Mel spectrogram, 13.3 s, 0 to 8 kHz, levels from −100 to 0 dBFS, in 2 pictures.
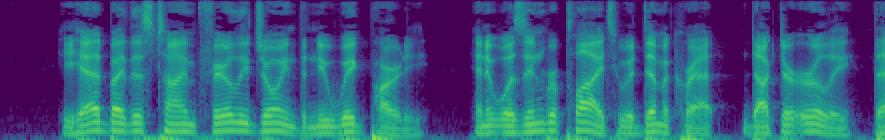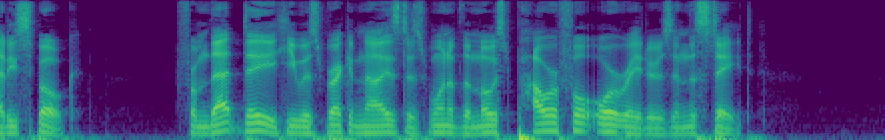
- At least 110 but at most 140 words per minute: No, average, 180 wpm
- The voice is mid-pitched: No, low, 105 Hz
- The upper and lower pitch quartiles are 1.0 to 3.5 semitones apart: No, average, 4.2 semitones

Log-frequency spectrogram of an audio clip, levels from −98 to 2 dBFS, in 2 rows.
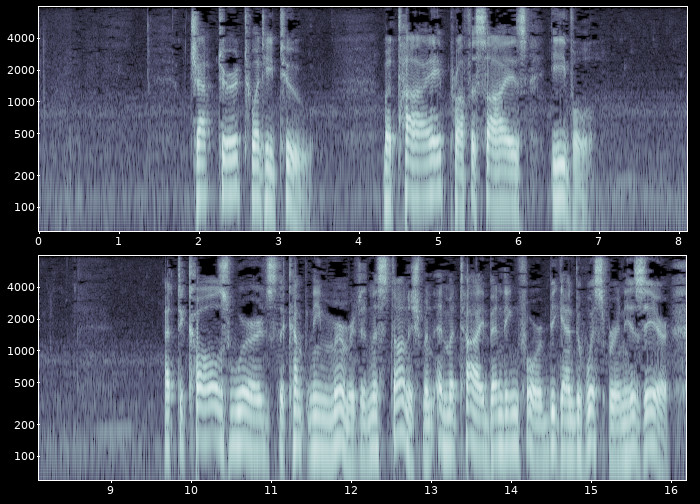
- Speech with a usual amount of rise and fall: Yes, average, 3.3 semitones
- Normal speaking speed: No, slow, 85 wpm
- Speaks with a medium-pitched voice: No, low, 120 Hz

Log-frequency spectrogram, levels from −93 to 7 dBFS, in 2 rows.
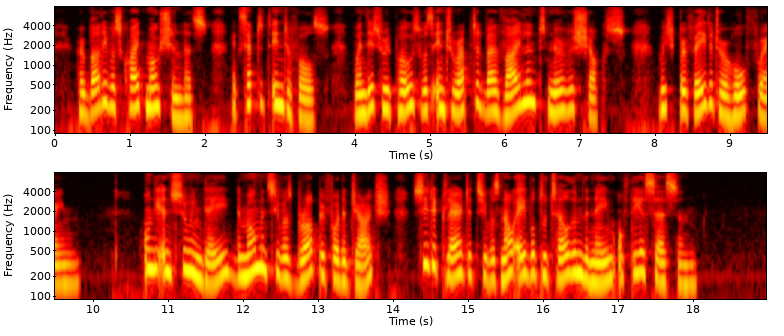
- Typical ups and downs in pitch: Yes, average, 4.4 semitones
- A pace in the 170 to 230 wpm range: No, average, 155 wpm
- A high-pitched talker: Yes, high, 195 Hz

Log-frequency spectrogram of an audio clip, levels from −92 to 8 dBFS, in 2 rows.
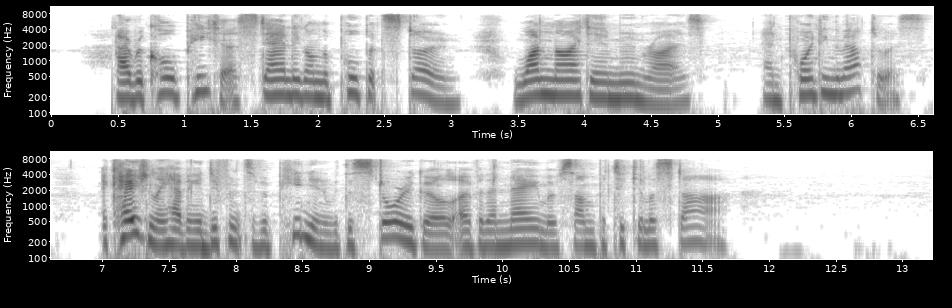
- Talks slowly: No, average, 160 wpm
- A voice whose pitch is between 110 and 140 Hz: No, high, 190 Hz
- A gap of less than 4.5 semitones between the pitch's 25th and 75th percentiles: No, average, 4.8 semitones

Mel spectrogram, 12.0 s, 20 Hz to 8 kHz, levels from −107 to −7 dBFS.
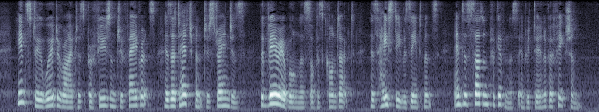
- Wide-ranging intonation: Yes, wide, 5.8 semitones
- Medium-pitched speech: Yes, medium, 180 Hz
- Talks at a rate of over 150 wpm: No, average, 140 wpm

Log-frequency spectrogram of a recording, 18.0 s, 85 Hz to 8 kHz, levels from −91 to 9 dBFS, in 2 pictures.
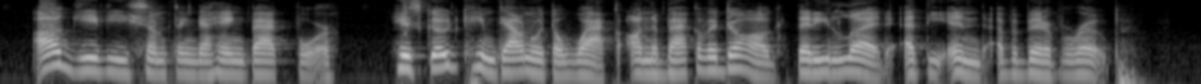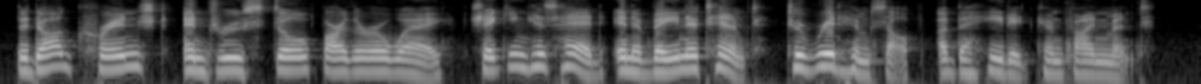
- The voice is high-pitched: No, medium, 165 Hz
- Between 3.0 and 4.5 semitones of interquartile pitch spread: Yes, average, 3.6 semitones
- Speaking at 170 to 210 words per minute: Yes, average, 185 wpm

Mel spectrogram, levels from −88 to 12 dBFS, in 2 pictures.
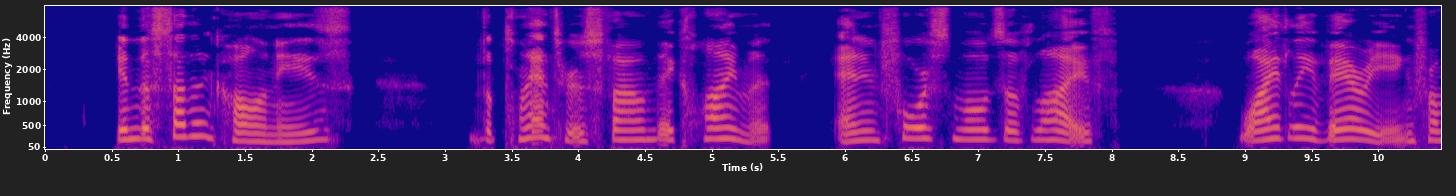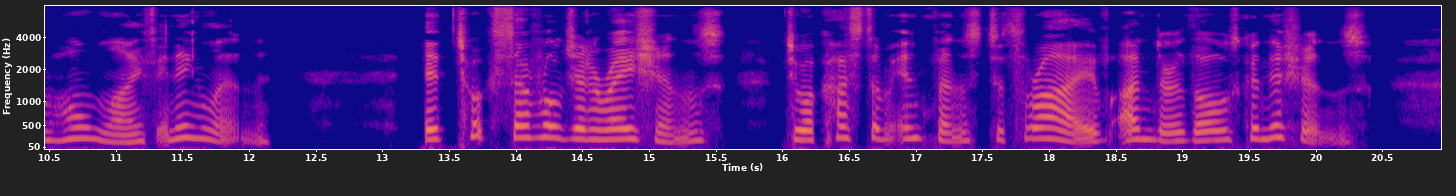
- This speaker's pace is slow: Yes, slow, 95 wpm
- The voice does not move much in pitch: No, average, 3.4 semitones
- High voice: Yes, high, 210 Hz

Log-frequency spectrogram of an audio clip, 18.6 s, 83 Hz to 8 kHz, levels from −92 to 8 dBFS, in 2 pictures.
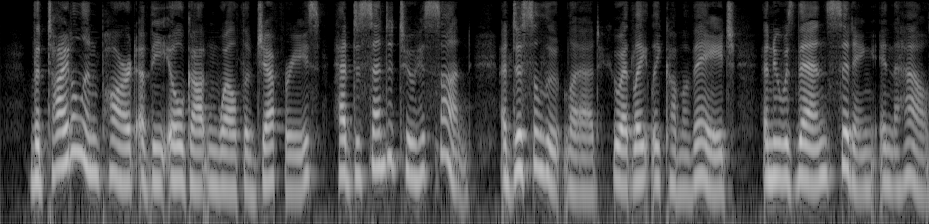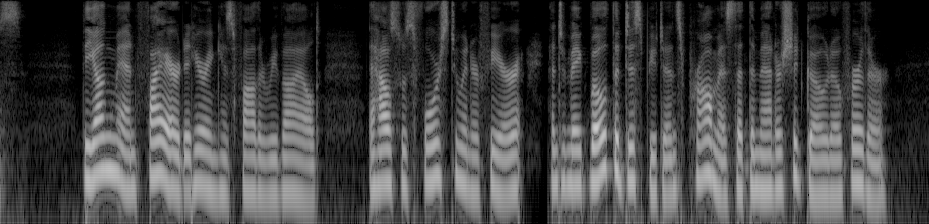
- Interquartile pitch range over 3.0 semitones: Yes, average, 4.2 semitones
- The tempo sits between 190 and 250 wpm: Yes, average, 200 wpm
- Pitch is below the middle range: No, high, 190 Hz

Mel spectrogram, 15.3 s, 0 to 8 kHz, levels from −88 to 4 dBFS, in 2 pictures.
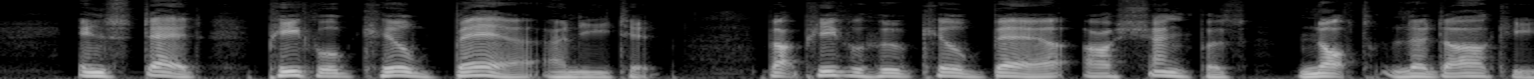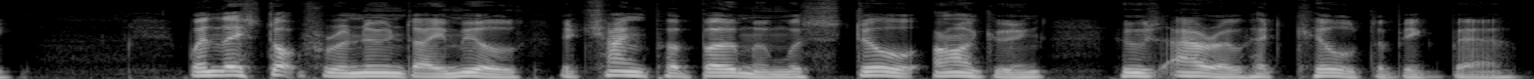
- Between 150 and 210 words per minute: No, average, 140 wpm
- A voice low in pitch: Yes, low, 115 Hz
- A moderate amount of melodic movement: No, wide, 5.7 semitones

